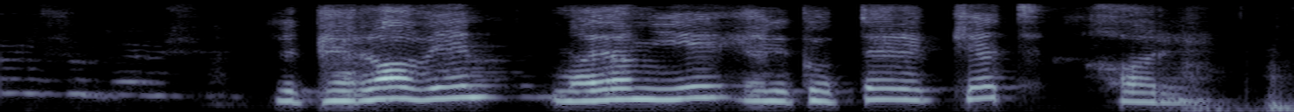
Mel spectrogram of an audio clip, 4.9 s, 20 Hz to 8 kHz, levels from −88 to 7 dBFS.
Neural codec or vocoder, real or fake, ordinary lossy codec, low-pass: codec, 44.1 kHz, 2.6 kbps, SNAC; fake; MP3, 64 kbps; 7.2 kHz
